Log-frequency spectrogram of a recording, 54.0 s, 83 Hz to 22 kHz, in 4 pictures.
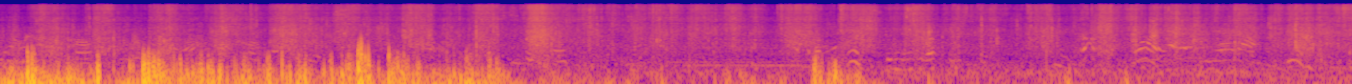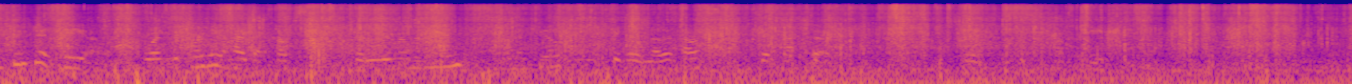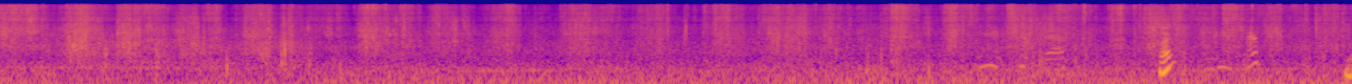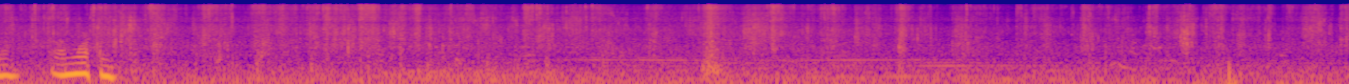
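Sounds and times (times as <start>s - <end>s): footsteps through dry leaves: 0.0s - 54.0s
faint voices: 34.2s - 42.6s.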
